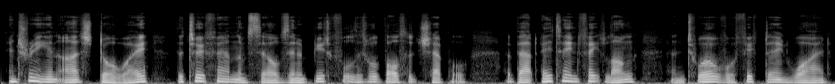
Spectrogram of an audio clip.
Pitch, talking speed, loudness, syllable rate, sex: 105 Hz, 170 wpm, -19 LUFS, 5.3 syllables/s, male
